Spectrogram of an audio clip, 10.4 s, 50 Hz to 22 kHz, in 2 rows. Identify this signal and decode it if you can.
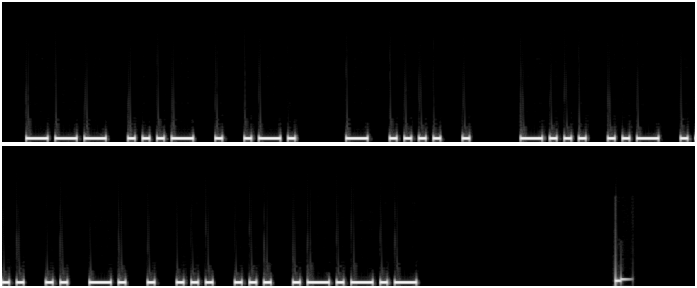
Morse code, heard as a keyed tone, about 22 wpm, 700 Hz. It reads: OVER THE BUSINESS.
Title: Sentences from Top 1000 Words - Review Part 3 - 22wpm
